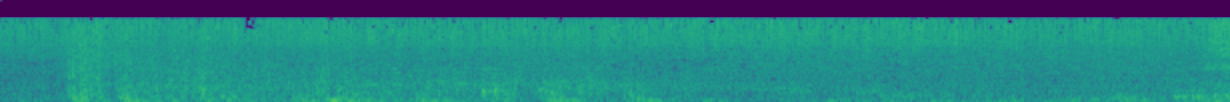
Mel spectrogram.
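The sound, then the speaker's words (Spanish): A thunderstorm with steady rain and deep, rolling thunder that swells early on, then settles into a continuous rumble and hiss of downpour with no voices. “No contaba con la tormenta que se avecinaba.”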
